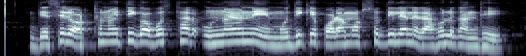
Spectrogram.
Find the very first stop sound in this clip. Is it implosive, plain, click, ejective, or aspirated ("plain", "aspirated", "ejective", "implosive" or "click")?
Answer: plain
